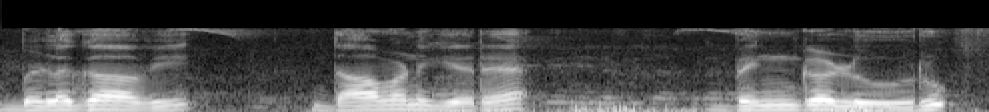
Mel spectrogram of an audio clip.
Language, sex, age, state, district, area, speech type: Sanskrit, male, 18-30, Karnataka, Haveri, urban, spontaneous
